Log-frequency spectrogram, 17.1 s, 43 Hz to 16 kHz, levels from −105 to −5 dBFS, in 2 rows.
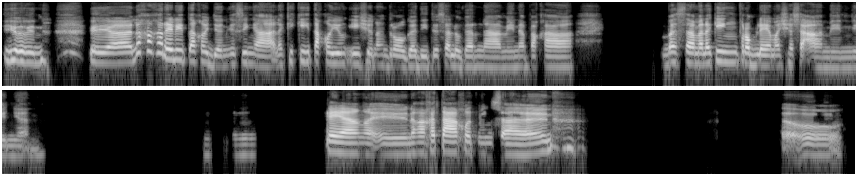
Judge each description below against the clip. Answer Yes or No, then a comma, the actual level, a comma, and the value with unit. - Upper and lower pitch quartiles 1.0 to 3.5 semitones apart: No, average, 4.1 semitones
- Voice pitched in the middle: No, high, 195 Hz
